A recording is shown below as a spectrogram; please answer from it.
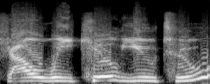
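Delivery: great, loud, high bellowing call. A helm buried in the ground of Avernus speaks, bellowing voice. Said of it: "bellowing voice emanate".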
